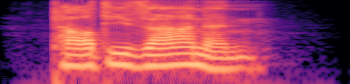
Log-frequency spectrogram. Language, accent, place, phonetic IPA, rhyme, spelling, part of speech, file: German, Germany, Berlin, [ˌpaʁtiˈzaːnən], -aːnən, Partisanen, noun, De-Partisanen.ogg
- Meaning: 1. genitive singular of Partisan 2. plural of Partisan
